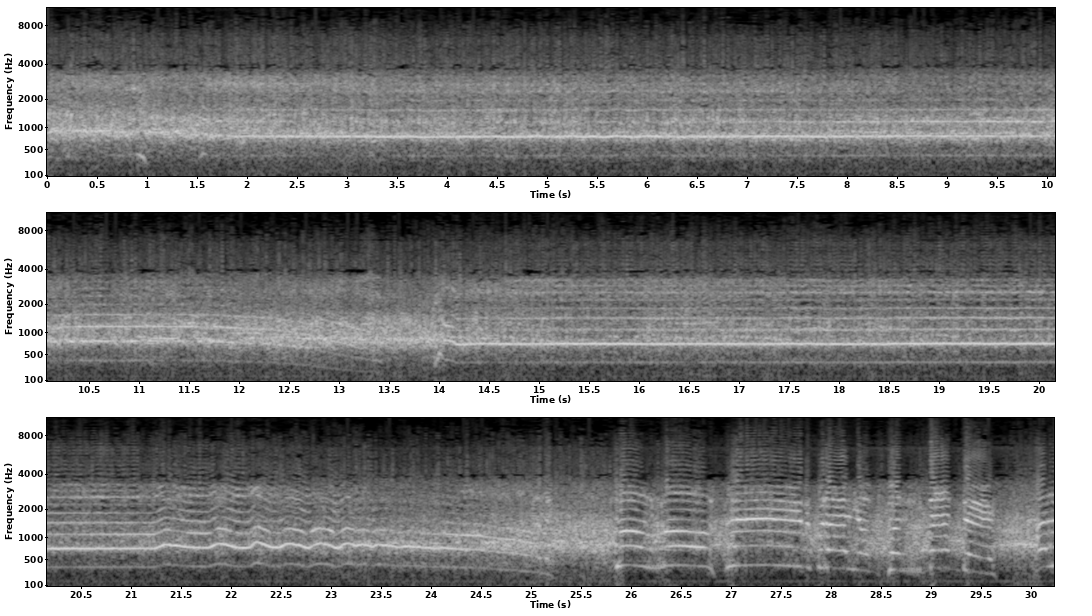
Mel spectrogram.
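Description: Argentine radio football commentator's drawn-out goal cry: one shout held on a steady pitch for about twelve seconds that then drops away. A second long held note follows, breaks into a wavering warble and falls off, and excited shouting takes over for the last few seconds.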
